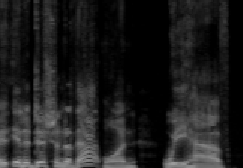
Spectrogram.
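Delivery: normal talking voice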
